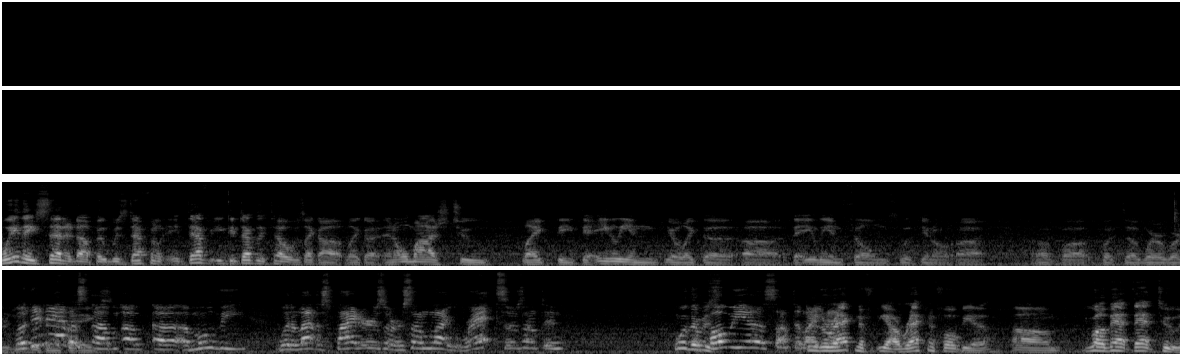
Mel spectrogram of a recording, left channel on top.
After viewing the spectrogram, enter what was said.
they set it up, it was definitely you could definitely tell it was like an homage to like the Alien, like the Alien films with where Well, didn't they have a movie with a lot of spiders or something like rats or something? Well, there was phobia or something like that. Arachnophobia. Well, that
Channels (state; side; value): silent; left; digital silence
